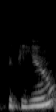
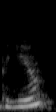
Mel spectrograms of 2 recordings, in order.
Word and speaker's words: Pigou: He was it's from an economist named Arthur Pigou, I think is how you say his last name, Pigou.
